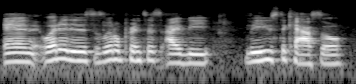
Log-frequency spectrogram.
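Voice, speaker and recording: Tired lady late 50s, lowish voice, rambly vlog chat, talking a bit funny w a swollen lip and sore throat. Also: moderate pace, a bit bright. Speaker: vlogger talking about books and authors.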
